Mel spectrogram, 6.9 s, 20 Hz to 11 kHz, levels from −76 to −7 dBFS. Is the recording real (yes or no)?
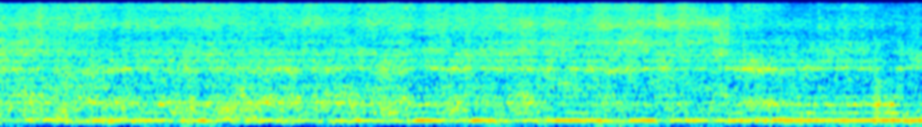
no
